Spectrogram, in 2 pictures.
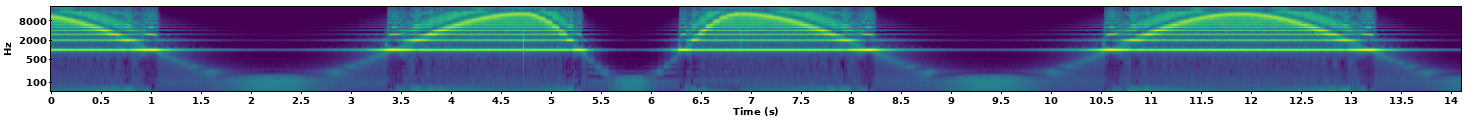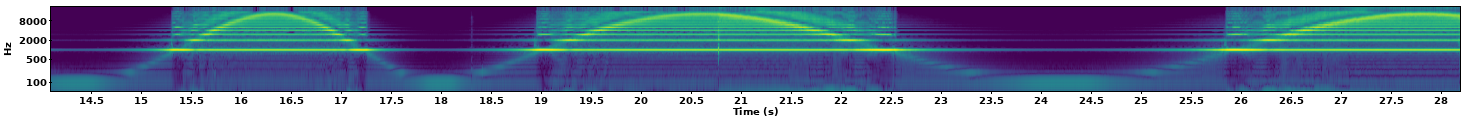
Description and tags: Sweep Tone
Sounds a bit like your radio...
Made using Audacity, the tone was given various effects to make it was it is now.
Somewhat not the best, but it's something I created in 5 minutes. So it shows what little, or much you can do... You decide.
